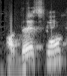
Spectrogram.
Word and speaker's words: Odessa: Ce que je n'avais pas compris, c'était que en russe, le mot Odessa se prononce plus ou moins Odessa, et évidemment en yiddish, c'était devenu Hadès.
